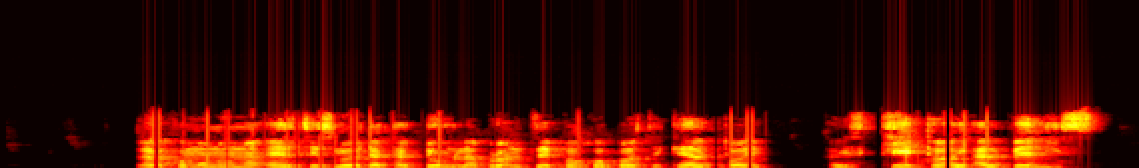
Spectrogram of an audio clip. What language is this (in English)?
Esperanto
